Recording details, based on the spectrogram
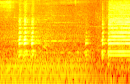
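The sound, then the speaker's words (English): Car horns from a short Caribbean caravan making its way across Boston on a Saturday morning honk in a quick series of short toots, then a longer sustained blast near the end, over a steady low rumble of traffic. “The Saturday morning calm was suddenly pierced by the blasting of car horns as the short Caribbean caravan began making its way across Boston.”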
